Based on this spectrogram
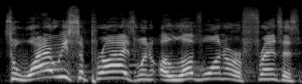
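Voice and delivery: ordinary talk, nothing marked

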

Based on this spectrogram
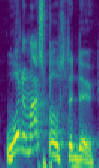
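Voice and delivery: mock helpless exasperation; exasperated coach. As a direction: imitate a coach at wit's end. Retelling coach's exasperated phone reaction.

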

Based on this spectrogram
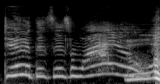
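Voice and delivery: high, slow dazed imitation; mock Swayze line. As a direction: draw it out like a stunned surfer. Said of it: "Patrick Swayze's face is just like".

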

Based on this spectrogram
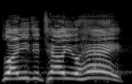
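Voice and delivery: loud, forceful preaching. Acted. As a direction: preach it hard to the congregation.

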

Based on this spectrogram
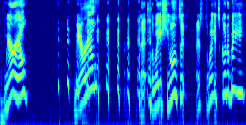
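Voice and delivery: hammed-up loud old husband; loud movie husband quote. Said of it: "and he's going".

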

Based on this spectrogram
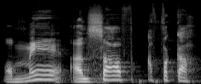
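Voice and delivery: hammed-up South African speech-making voice; Nelson Mandela. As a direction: intone it like a bad impression of a freedom leader. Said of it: "No, Nelson Mandela".

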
